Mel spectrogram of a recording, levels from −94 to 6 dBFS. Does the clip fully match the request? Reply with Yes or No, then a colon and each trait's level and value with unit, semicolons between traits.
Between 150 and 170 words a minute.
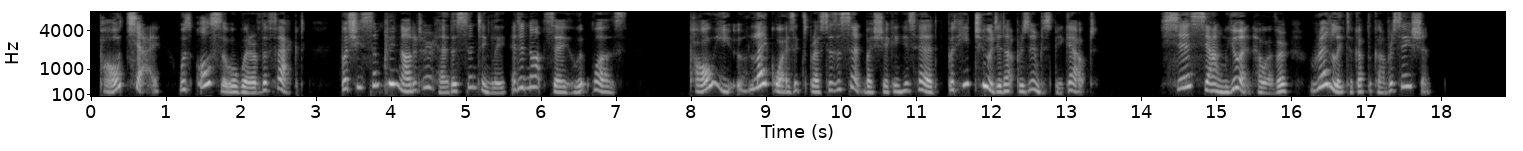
Yes: average, 160 wpm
